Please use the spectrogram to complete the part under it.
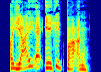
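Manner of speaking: ordinary delivery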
